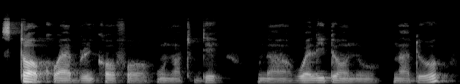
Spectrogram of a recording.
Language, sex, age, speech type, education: Nigerian Pidgin, male, 30-45, spontaneous, tertiary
